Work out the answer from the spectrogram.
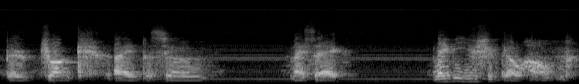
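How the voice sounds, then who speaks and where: A man's voice: low voice, takes it slowly, pushed and bright, echoey room, slight background noise, full character voice, low-quality recording. A man voicing a crude, irritable man with skunk traits in an actual play podcast, talking in a profane, sardonic way. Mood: hushed.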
